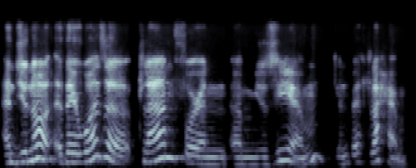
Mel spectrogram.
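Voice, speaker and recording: Woman host in an online talk, mid-pitched, reflective, hesitant. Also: lively intonation, normal speed, a little hiss or hum. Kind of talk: casual online conversation.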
